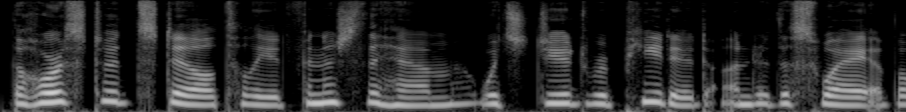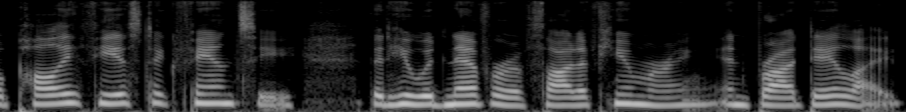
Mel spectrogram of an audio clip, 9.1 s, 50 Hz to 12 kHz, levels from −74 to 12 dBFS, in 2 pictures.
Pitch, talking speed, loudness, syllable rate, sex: 220 Hz, 205 wpm, -19 LUFS, 5.3 syllables/s, female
